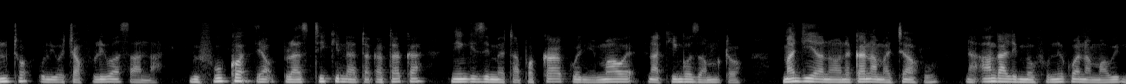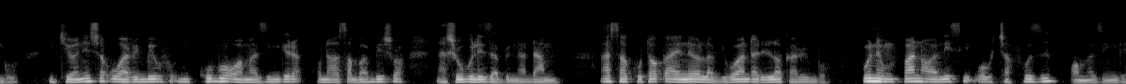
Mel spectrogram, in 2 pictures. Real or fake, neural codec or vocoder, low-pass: fake; codec, 16 kHz, 1 kbps, X-Codec, WavLM features, trained on Multilingual LibriSpeech; 7.2 kHz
